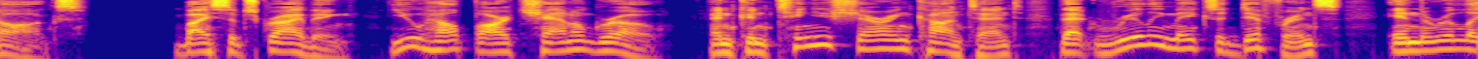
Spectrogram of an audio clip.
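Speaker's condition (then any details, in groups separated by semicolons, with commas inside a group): No condition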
